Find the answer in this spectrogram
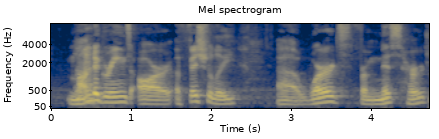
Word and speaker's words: mondegreens: It's called mondegreens. Mondegreens are officially words from misheard lyrics. How do you spell that? M-O-N-D-E, like monde, like the French word, and then E-G-R-E-E-N-S, mondegreens.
